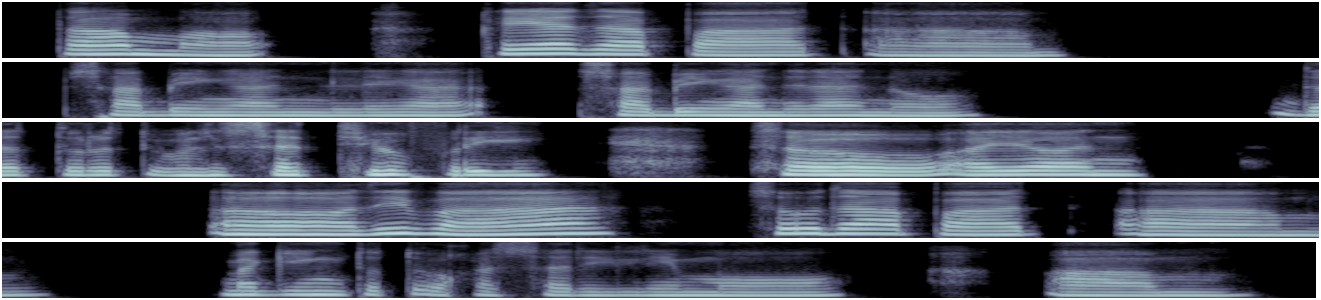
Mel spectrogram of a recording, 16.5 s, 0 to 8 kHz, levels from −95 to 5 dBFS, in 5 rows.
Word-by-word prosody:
Tama. 230 -4 +3 0.7
Kaya 245 0 +4
dapat, 185 -6 0 0.2
ah, 160 -3 -5 0.9
sabi 180 -2 -4
nga 165 - -1
nila 165 0 -3
nga 165 - -1 0.4
sabi 180 -1 0
nga 165 - +1
nila, 170 +1 -2
'no? 155 -1 -3 0.9
The 190 - +2
truth 195 0 -2
will 175 0 +1
set 195 +1 +2
you 210 - +5
free. 190 -1 0 0.5
So, 200 -3 +6
ayun. 200 -1 +4 1.0
Oo, 220 -1 +5
'di 270 - +5
ba? 235 +5 +4 0.4
So 265 0 +3
dapat, 230 -5 +1 0.2
um, 185 -3 -1 0.4
maging 200 0 0
totoo 200 0 -7
ka 185 - -8
sarili 175 -1 -5
mo. 165 0 -3 0.5
Um 165 0 -3
190 Hz, 115 wpm, -23 LUFS, 170-210 Hz, 1.0 s, So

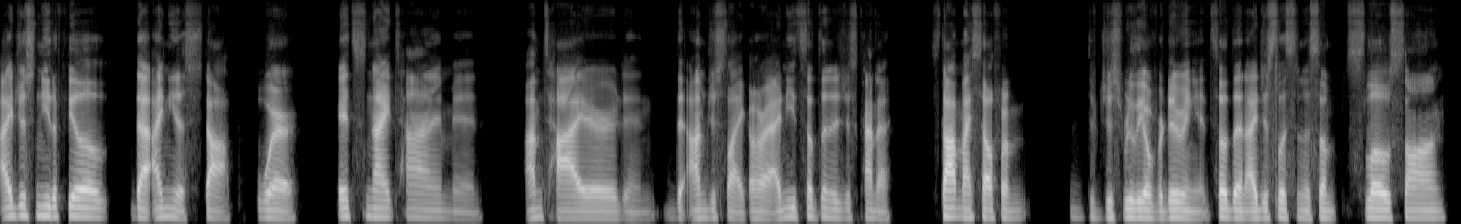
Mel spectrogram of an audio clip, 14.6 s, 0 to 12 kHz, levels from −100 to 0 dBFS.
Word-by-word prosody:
I 130 +1 +4
just 145 +1 -3
need 145 -1 0
to 135 - +1
feel 135 -3 +4 0.3
that 120 -1 +4
I 125 - +3
need 130 -2 -4
a 105 - -3
stop, - - -2 0.2
where 115 -3 +1 0.4
it's 130 +1 -1
nighttime 120 -4 -2
and 95 -1 -15 0.5
I'm 125 +1 -1
tired 110 -2 0
and 95 -1 -15 0.2
the - - -5
I'm 115 +1 0
just 120 0 -11
like, 100 +1 -2
"Alright. 105 -2 +1
I - - -1
need 130 +1 -5
something 130 -1 -3
to 120 -1 -4
just 115 0 -14
kinda 105 -4 -3 0.4
stop 130 -1 +6
myself 120 -1 +1
from 115 -2 -4 0.6
the 120 - -12
just 120 +3 -7
really 125 -1 +3
overdoing 115 0 +2
it." 105 - -12
So, 125 -1 +4
then 115 -2 +2
I 110 0 +4
just 115 +2 -6
listen 115 -2 -2
to 105 - -3
some 110 -3 -2
slow 120 -1 +3
song 115 -1 -1
115 Hz, 185 wpm, -25 LUFS, 110-125 Hz, 0.6 s, stop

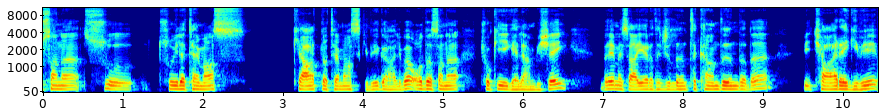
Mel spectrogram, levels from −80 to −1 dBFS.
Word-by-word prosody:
sana 135 -2 -1
su 125 -5 -3 0.3
suyla 140 -1 +2
temas, 130 0 0 0.7
kâğıtla 130 +1 +2
temas 125 0 -2
gibi 120 +1 -4
galiba. 125 +3 0
O 145 -2 +1
da 140 -1 +4
sana 130 0 -1 0.2
çok 140 0 -3
iyi 130 -2 +2
gelen 115 -1 -2
bir 110 - -5
şey. 155 +8 +3 0.4
Ve 145 +2 +3
mesela 130 -3 +1
yaratıcılığın 125 0 -1
tıkandığında 130 -2 +1
da 160 +7 -3 0.4
bir 130 -1 -6
çare 130 -1 +4
gibi 130 +5 +1
130 Hz, 140 wpm, -22 LUFS, 125-140 Hz, 0.7 s, da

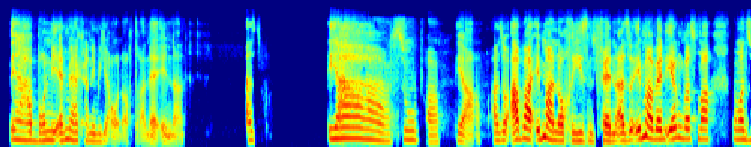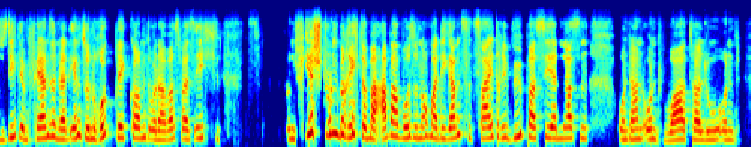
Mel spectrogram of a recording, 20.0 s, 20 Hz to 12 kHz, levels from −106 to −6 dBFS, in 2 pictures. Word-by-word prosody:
Ja, 205 -3 -2
Boney 190 +2 -4
M., 195 +5 -2
ja, 195 -1 -3
kann 185 -1 -10
ich 175 - -7
mich 170 +2 -11
auch - - -11
noch - - -15
dran - - -16
erinnern. - - -9 0.8
Also 205 -1 -7 0.9
ja, 235 -6 0
super, 200 -8 -10 0.2
ja. 175 -1 -7
Also, 190 +1 -4
ABBA 225 0 +6
immer 215 0 +3
noch 185 -1 -1
riesen 180 -1 -5
Fan. 180 +2 +1
Also 185 +3 +1
immer, 235 +1 +3
wenn 220 -1 +4
irgendwas 230 0 +1
mal 220 -1 0 0.3
wenn 220 - -8
man 220 -2 0
so 200 +1 -9
sieht 260 +5 -2
im 225 -3 +2
Fernsehen 250 +2 +2
wenn 220 0 +3
irgend 290 +6 +1
so 240 - +2
'n 235 - -1
Rückblick 255 +2 +1
kommt, 250 -1 0
oder 210 -1 0
was 230 +1 -1
weiß 220 -1 0
ich, 245 -2 -7 0.9
so 225 - -8
'n 230 - -3
4 365 +5 +4
Stunden 355 +3 +3
Bericht 335 -1 +2
über 235 -3 +4
ABBA, 275 +3 +4
wo 250 +1 +2
sie 255 -2 -6
noch 245 +3 -3
mal 250 -4 +2
die 235 0 -5
ganze 260 +1 0
Zeit 250 +4 +1
Revue 260 +5 -1
passieren 250 -1 0
lassen 245 0 -2 0.4
und 215 0 -5
dann 225 +2 0
und 220 -3 -3
„Waterloo“ 205 +1 +2
und 205 -1 -7
225 Hz, 190 wpm, -21 LUFS, 205-245 Hz, 0.9 s, ABBA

